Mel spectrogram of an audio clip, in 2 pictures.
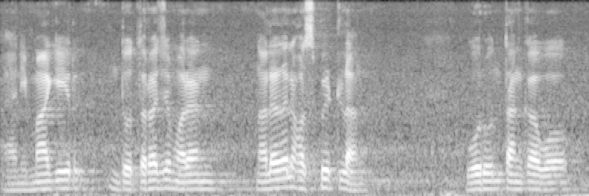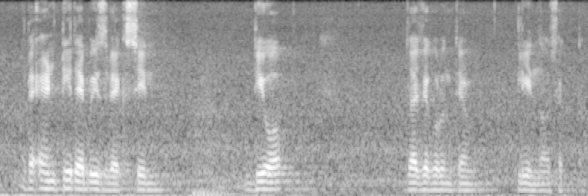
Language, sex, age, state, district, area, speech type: Goan Konkani, male, 45-60, Goa, Bardez, rural, spontaneous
